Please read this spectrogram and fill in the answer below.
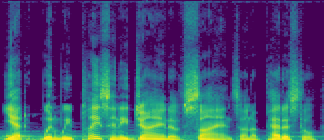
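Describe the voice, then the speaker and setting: Male documentary narrator, measured and low, with clear music underneath. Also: big pitch swings. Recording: voice-over with clear music bed.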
